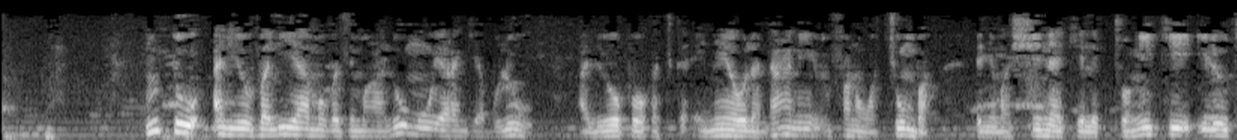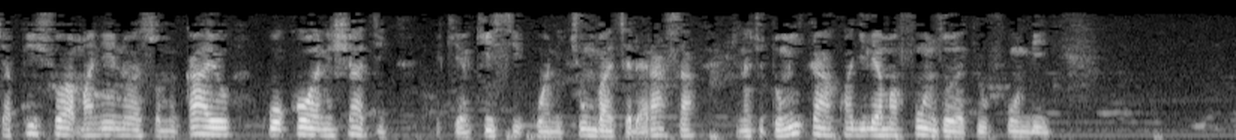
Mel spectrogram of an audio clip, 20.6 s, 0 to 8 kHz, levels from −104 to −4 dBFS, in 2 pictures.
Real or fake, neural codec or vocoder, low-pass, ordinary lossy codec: real; none; 7.2 kHz; MP3, 24 kbps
